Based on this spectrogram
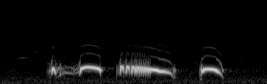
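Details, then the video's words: Kept decoy spotted dove cooing to provoke rivals: a soft short note, an arched coo, a long rough descending croon, then a final clear arched coo, all low and mellow, in quiet surroundings. "Cu mồi gáy kích bổi chuẩn mới / Chim cu gáy kích bổi nghe là gáy / Cu gáy kích bổi nhanh"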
